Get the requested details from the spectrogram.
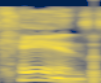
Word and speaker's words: Cairns: But the one that always annoyed me was this Cairns in Queensland, because it's spelled Cairns. And then it's like, no, it's Cairns. Like, they just emit, like, two letters.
